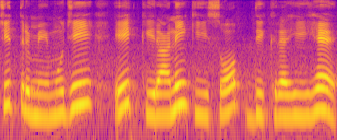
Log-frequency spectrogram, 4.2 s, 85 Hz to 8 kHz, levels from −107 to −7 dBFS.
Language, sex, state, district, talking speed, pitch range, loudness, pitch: Hindi, female, Madhya Pradesh, Katni, 140 wpm, 190-250 Hz, -17 LUFS, 205 Hz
